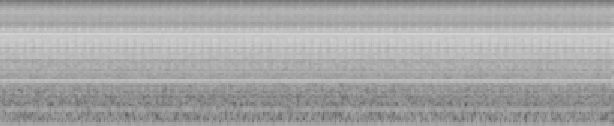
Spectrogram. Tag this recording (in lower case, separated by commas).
tools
